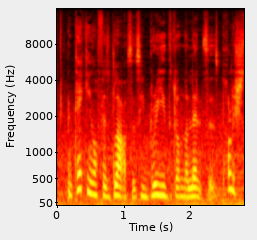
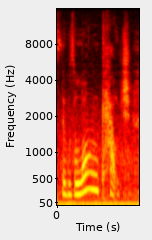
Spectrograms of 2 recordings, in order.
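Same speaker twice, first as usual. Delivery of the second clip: ordinary delivery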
